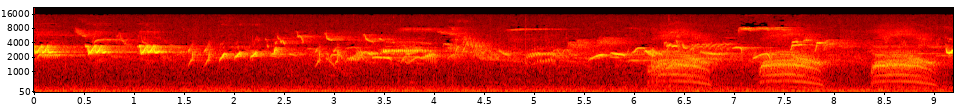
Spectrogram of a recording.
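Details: Song thrush at dawn, 4.45am on a Sunday, by the Curragheen River in Cork City, perched atop a tall tree. A clear note repeated three times opens, followed by jumbled high chirps, then loud arching voices of late-night revellers.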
